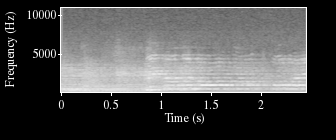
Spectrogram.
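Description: A woman singing a gospel song, with music behind her; about halfway through she holds one long note.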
